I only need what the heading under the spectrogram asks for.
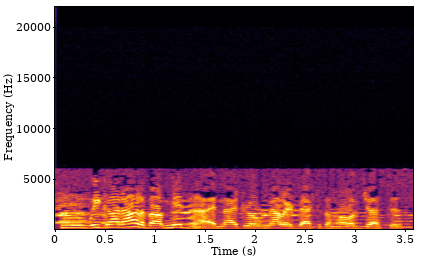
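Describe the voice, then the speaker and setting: An American actress playing a wry, sharp-tongued female private investigator in 1940s radio style, delivering dry wisecracks and narration. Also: medium pitch, natural voice. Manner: dry, sardonic, quick with wisecracks. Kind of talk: 1940s radio acting with first-person narration. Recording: muffled vintage radio broadcast with music.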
